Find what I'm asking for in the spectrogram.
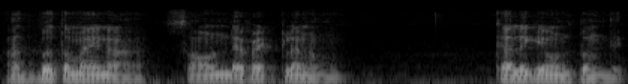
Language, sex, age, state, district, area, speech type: Telugu, male, 30-45, Andhra Pradesh, Eluru, rural, spontaneous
